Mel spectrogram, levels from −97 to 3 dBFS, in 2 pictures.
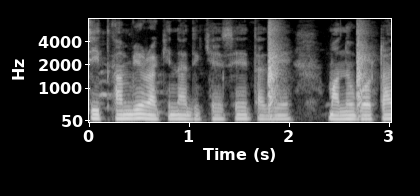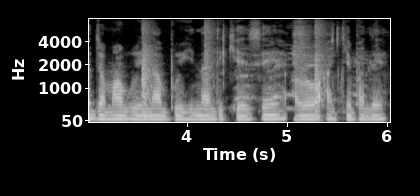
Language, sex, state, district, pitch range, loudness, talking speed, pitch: Nagamese, male, Nagaland, Kohima, 100-110 Hz, -20 LUFS, 190 wpm, 105 Hz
